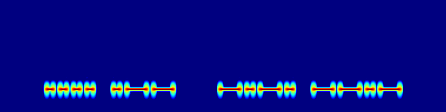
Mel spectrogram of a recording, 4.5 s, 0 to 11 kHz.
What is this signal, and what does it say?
Morse code, heard as a keyed tone, about 18 wpm, 550 Hz. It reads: HW CQ
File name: naukapodstaw / skroty / skroty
